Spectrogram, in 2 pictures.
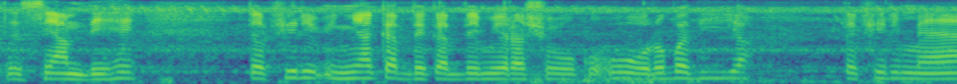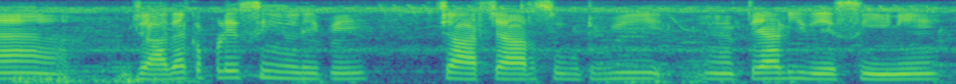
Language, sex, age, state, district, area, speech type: Dogri, female, 60+, Jammu and Kashmir, Samba, rural, spontaneous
